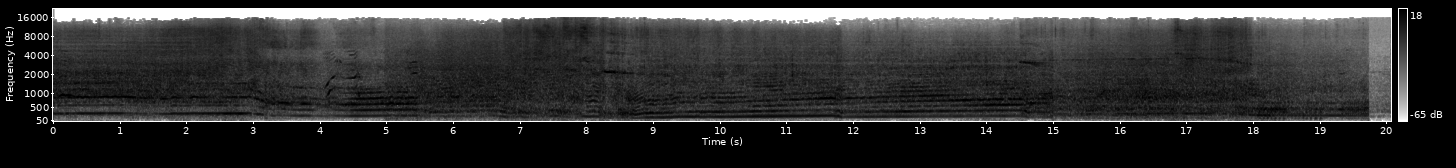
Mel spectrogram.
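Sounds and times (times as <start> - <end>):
rally car engine accelerating: 0.0 - 19.8.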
